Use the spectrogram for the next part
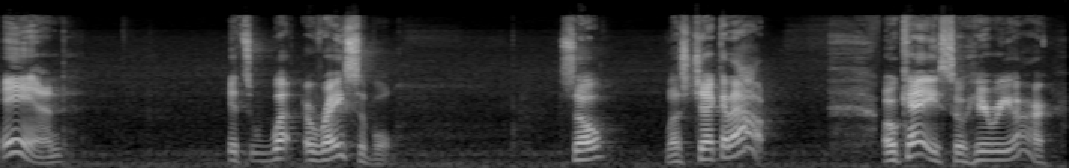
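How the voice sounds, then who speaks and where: A man with a slightly high voice hosts a casual, hands-on review of a tabletop gaming product, talking conversationally and thinking out loud as he goes.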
